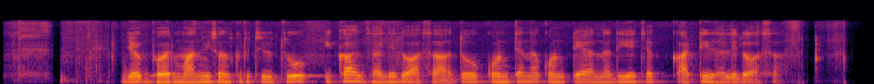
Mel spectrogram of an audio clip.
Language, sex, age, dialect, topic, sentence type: Marathi, male, 18-24, Southern Konkan, agriculture, statement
